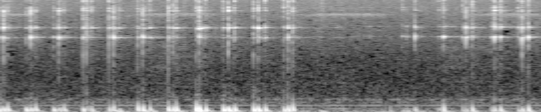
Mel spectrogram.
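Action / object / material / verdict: tap / small glass jar with metal lid / glass / none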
